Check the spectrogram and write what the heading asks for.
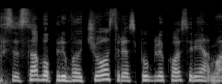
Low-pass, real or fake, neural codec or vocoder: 14.4 kHz; fake; codec, 44.1 kHz, 2.6 kbps, DAC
